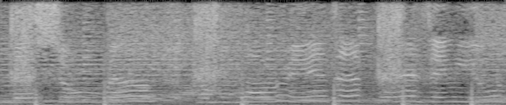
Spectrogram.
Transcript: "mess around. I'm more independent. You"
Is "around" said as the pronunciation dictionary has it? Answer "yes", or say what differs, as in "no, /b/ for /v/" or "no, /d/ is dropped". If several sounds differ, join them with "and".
no, /l/ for /n/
